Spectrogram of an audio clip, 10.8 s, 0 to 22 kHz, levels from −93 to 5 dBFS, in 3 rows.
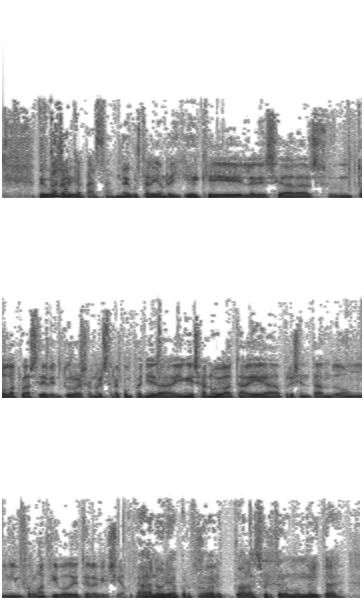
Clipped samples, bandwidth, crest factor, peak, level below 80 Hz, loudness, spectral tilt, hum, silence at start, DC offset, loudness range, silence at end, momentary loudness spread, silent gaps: under 0.1%; 11.5 kHz; 14 dB; 0 dBFS; -52 dBFS; -14 LUFS; -5 dB/octave; none; 0 s; under 0.1%; 1 LU; 0 s; 6 LU; none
